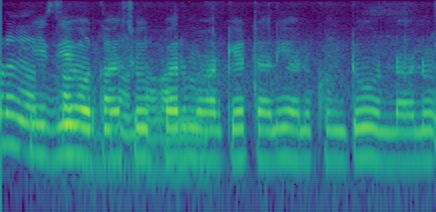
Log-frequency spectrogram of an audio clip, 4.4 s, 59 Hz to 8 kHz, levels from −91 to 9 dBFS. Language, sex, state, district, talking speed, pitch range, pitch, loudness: Telugu, female, Andhra Pradesh, Annamaya, 95 wpm, 195-205 Hz, 205 Hz, -18 LUFS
